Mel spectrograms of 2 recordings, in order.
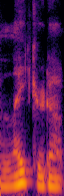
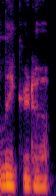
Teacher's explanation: Articulate my vowels. It's long A, not short I. Lakered up, not liquored up.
